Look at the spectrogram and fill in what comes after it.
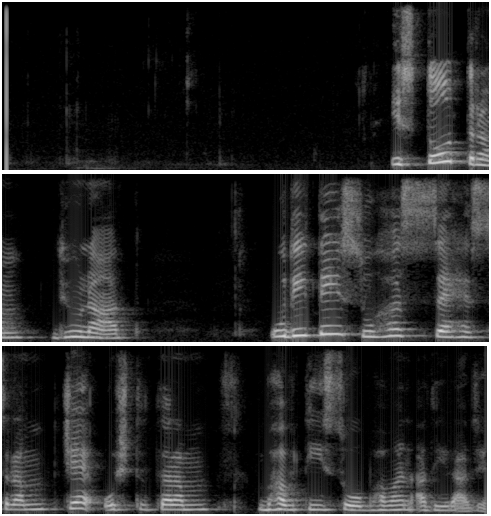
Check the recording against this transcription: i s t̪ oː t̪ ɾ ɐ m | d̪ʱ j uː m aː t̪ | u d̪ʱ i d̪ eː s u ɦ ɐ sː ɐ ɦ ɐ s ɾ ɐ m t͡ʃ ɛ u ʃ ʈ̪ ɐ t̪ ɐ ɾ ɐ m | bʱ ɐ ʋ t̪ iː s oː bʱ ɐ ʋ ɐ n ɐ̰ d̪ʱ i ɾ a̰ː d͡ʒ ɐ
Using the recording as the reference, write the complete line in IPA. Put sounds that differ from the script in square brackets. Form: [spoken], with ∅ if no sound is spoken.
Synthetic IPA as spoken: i s t̪ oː t̪ ɾ ɐ m | d̪ʱ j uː [n] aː t̪ | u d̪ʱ i [t̪] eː s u ɦ ɐ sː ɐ ɦ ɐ s ɾ ɐ m t͡ʃ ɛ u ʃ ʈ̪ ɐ t̪ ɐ ɾ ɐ m | bʱ ɐ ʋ t̪ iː s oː bʱ ɐ ʋ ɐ n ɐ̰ d̪ʱ i ɾ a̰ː d͡ʒ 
